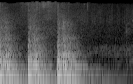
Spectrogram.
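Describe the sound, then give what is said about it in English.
Several heavy knocks on a door to get a response from the occupant, about three firm raps in quick succession, loud, with a boomy resonance that fades out afterward. No voices. “Chaps every door to get a response.”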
